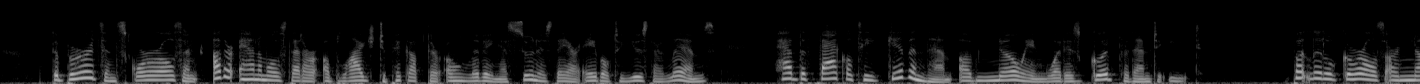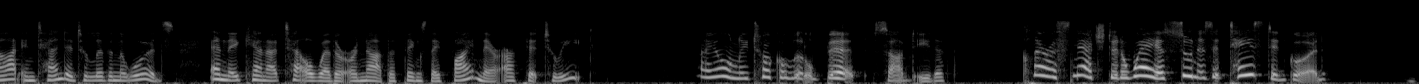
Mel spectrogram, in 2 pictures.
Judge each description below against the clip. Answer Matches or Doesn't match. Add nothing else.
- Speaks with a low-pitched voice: Doesn't match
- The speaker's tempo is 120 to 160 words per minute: Doesn't match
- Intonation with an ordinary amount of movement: Doesn't match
